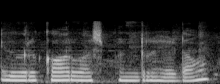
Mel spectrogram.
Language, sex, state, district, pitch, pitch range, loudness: Tamil, female, Tamil Nadu, Kanyakumari, 185 Hz, 180-195 Hz, -16 LUFS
